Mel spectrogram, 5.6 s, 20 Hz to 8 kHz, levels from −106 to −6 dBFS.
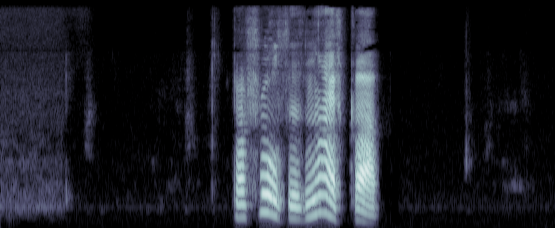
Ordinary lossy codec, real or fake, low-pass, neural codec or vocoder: MP3, 48 kbps; real; 7.2 kHz; none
